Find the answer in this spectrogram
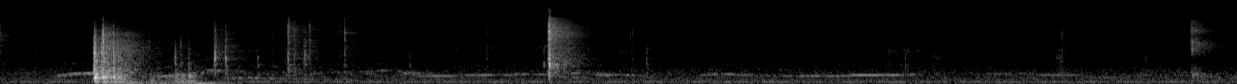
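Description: Handling noises as a Glock 19X magazine is fitted into a PAK-9 pistol: a heavy thunk about a second in, a few light clicks, then one sharp click about five and a half seconds in.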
